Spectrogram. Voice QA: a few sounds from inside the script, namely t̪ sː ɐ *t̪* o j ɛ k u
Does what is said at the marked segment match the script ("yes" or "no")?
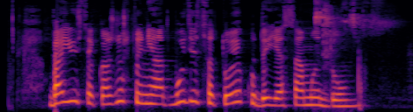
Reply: yes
